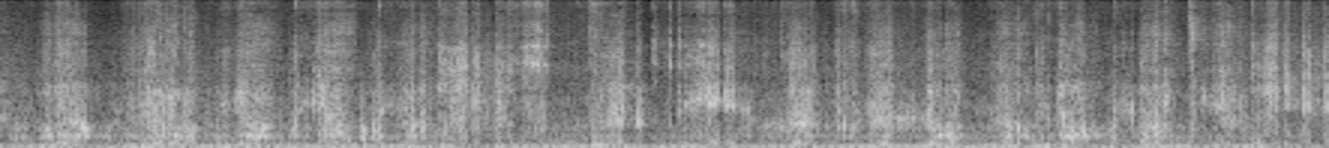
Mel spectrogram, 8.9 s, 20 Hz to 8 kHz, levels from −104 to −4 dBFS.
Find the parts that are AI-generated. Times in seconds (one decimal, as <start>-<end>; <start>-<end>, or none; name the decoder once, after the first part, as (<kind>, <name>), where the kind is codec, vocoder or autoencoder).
0.7-3.1 (vocoder, WaveNeXt); 6.2-7.7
